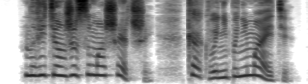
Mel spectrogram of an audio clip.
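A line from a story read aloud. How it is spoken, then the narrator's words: Exclaiming. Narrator (Russian): воскликнула Вера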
